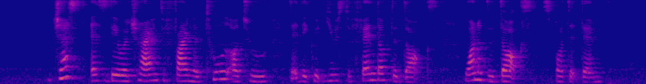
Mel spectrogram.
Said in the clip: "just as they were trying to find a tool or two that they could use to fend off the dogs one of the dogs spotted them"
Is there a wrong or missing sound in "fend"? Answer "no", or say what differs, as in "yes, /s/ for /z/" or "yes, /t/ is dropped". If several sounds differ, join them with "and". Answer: no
